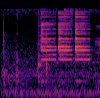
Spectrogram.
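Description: Electronic pirate-ship toy's small speaker playing a short sound effect: a button click, then three quick steady tones in a row.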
